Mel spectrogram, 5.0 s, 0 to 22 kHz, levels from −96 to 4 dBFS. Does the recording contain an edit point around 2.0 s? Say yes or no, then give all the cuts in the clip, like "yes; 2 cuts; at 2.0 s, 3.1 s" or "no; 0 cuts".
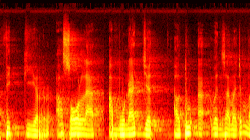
yes; 1 cut; at 2.0 s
